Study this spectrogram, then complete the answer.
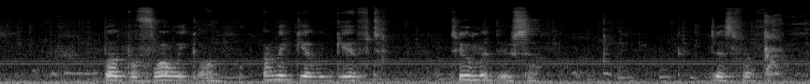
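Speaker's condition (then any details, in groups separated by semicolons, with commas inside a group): Cerebral palsy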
